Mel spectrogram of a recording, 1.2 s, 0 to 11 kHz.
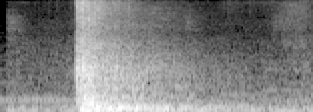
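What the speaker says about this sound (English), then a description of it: "Listen to how solid this door is now that I have everything adjusted and not loose." The door of a 1967 Camaro shuts once with a single close, heavy, solid thud that rings briefly and fades, with no voices over it.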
